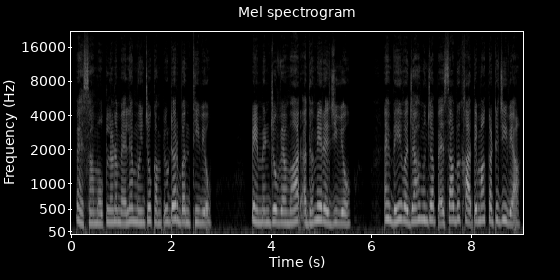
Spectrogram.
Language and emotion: Sindhi, sad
